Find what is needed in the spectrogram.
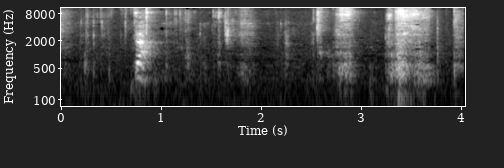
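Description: Noodles being eaten: a few short mouth and slurping sounds, the loudest near the end as a clump of noodles in black bean sauce is drawn into the mouth.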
